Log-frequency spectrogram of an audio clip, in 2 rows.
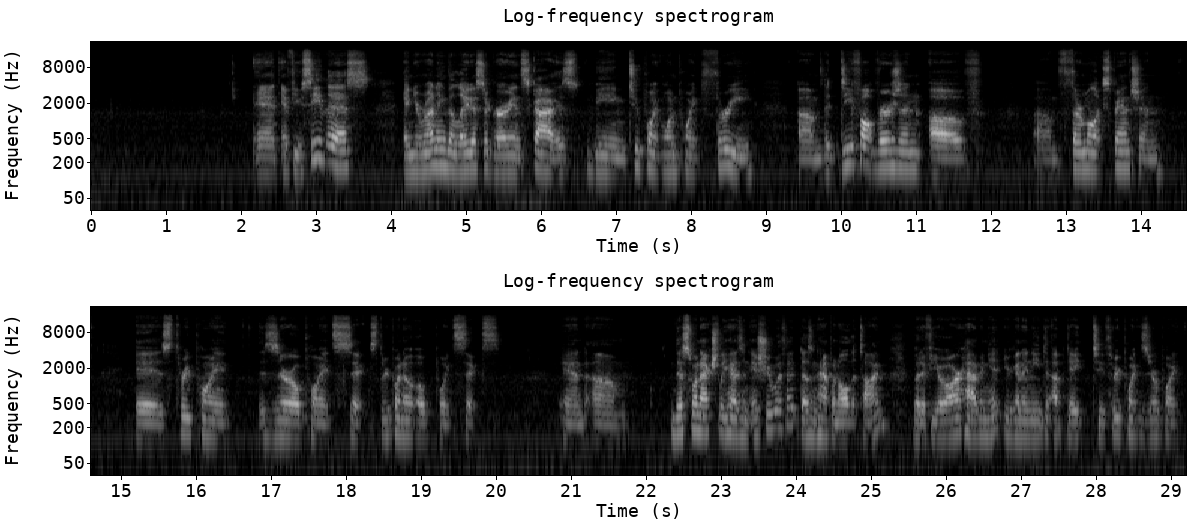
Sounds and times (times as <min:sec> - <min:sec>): Speech: 0:02.2 - 0:08.8, 0:09.4 - 0:11.9, 0:12.6 - 0:14.3, 0:15.2 - 0:20.1, 0:20.8 - 0:29.2.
